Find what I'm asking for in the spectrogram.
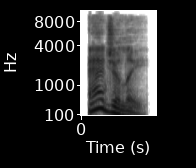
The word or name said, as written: agilely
